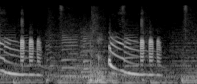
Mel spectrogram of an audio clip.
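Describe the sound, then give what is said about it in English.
A frog calls twice, each call a falling, whistle-like sweep followed by quick clicking pulses over a steady low throb. The sound is fairly loud, with no talking. “A bottle of frog.”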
